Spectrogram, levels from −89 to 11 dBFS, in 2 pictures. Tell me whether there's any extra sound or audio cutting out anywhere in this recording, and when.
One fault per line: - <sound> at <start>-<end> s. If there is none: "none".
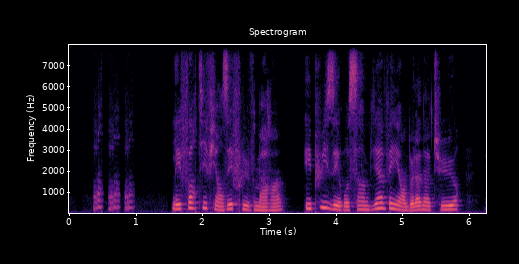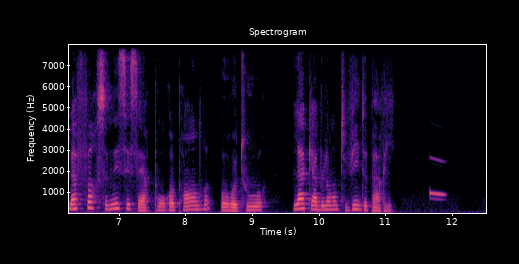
- laugh at 0.4-1.0 s
- chirp at 11.7-11.9 s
